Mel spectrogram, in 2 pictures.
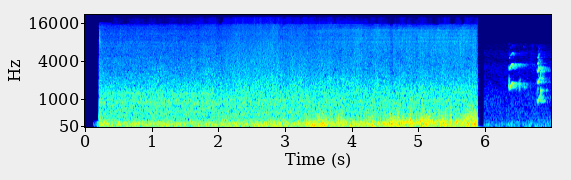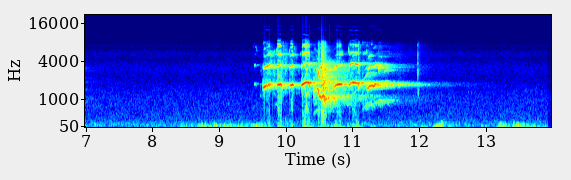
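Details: Wild coyotes on a trail camera, defending their territory: a noisy opening with low rumble, then silence, short faint yelps, and a burst of high, quavering yips and barks with harmonic stacks lasting about two seconds.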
